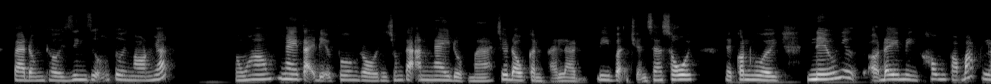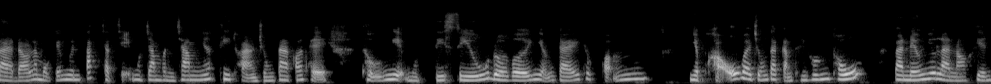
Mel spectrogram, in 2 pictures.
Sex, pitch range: female, 180-225 Hz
